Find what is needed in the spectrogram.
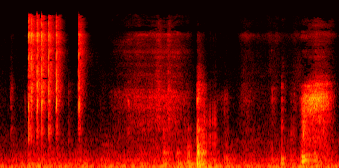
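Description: A multimeter's rotary selector dial being clicked through its settings: a quick run of small clicks in the first second. Then rustling and a single knock as the test leads are handled.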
